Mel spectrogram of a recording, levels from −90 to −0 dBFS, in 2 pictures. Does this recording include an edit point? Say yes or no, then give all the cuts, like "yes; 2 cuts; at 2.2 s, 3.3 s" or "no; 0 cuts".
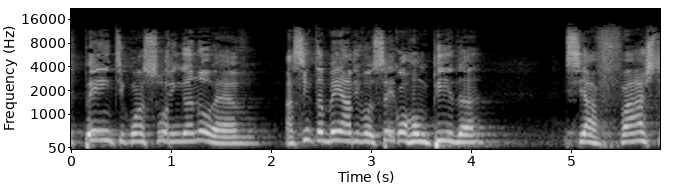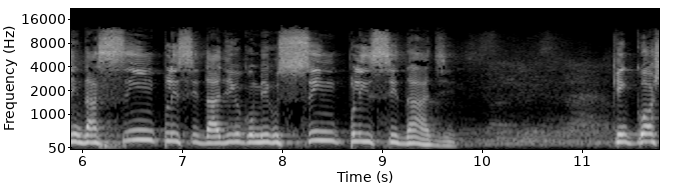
yes; 5 cuts; at 1.0 s, 2.0 s, 2.8 s, 3.2 s, 5.0 s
